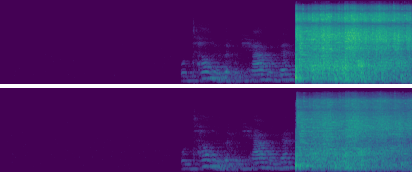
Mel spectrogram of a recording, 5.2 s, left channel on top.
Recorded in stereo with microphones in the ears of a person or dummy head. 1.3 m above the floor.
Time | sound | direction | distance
2.2 | a woman speaking | 70° left (ahead or behind) | 6 m
3.7 | breaking glass | 50° left (ahead or behind) | 0.7 m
